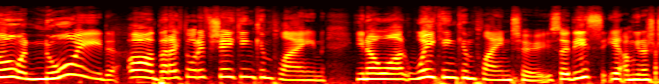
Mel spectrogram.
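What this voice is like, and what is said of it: Usual voice. Nothing is said of it.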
